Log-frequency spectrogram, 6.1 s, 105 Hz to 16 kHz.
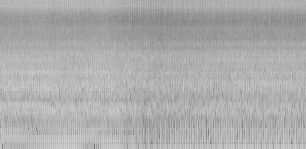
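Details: John Deere 16 HP (140 psi compression) after the carburetor was refitted with a new fuel line, air filter off: runs on its own, speed settles lower, then holds a steady even beat; the carburetor is now feeding properly.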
